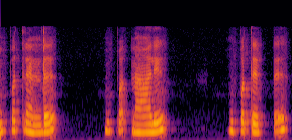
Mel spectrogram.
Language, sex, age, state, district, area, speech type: Malayalam, female, 30-45, Kerala, Thiruvananthapuram, rural, spontaneous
